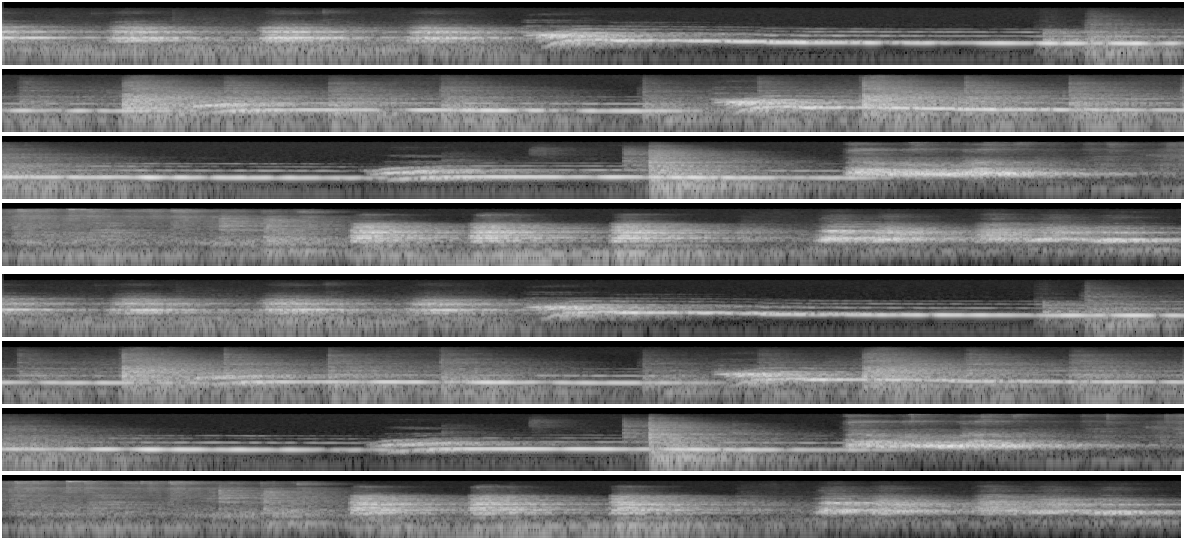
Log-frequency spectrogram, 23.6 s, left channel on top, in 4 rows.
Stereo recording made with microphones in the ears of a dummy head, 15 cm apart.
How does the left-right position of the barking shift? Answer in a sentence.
You can hear the barking travel towards the right.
